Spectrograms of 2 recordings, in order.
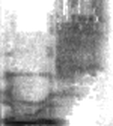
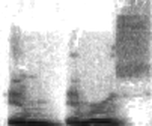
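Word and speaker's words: Emyrs: one of the defendants his name was imris emers i think that's how you pronounce his name e-m-y-r-s yeah he said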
